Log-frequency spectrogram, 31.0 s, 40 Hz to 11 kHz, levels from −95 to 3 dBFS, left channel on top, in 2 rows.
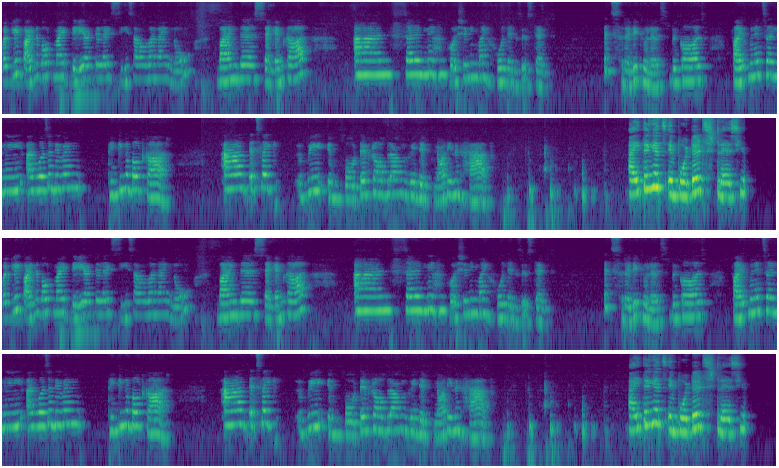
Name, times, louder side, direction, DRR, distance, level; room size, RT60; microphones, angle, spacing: voice 1, 0.0-3.8 4.3-6.1 7.0-10.9 12.0-14.0 14.6-17.1 17.6-18.9 19.9-21.0 21.4-25.3 26.5-26.6, left 1 dB, 10° left, 0.7 m, -31 dB
voice 2, 28.0-30.4, left 6 dB, 45° left, 0.3 m, -20 dB
4.5 x 2.1 x 4.2 m
head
